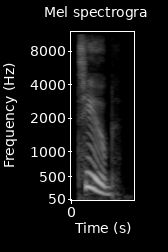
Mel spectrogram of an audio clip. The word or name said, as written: tube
